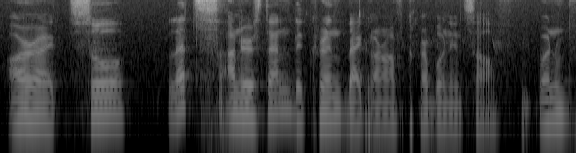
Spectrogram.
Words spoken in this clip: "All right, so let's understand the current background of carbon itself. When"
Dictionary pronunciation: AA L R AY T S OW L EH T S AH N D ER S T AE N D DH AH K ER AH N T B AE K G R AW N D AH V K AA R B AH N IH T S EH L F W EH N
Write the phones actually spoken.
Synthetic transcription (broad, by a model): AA L R AY T S OW L EH T S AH N D ER S T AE N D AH K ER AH N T B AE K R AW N AH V K AA R B AH N IH T S EH L F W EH N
